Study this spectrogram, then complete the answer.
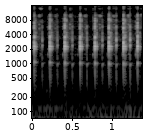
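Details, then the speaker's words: Chevy 350 junkyard automatic transmission inspection: the floating valve near the pressure regulator valve is shaken, giving about eight crisp light clicks, roughly six a second, showing it moves freely and works. "Now there is a floating valve down here, and we're going to test that in just a second."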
